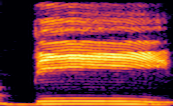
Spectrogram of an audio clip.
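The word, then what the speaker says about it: بي: As ba, kasra, and Ya, bee. Like you say bee in English, honeybee.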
